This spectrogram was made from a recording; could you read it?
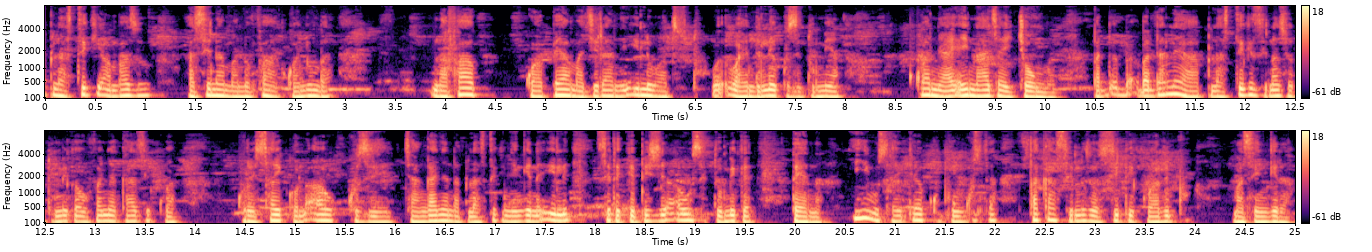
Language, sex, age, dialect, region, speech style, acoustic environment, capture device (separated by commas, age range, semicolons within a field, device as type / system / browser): Swahili, male, 25-34, Kenya - Mombasa, Kenya, relaxed, silence, mobile / Linux / Chrome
